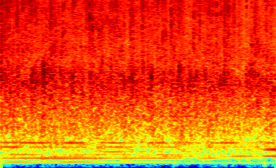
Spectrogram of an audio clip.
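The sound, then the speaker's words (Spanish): A church audience claps loudly and steadily for a few seconds, applauding the Lord, a dense mass of hands blending into a sustained wash of applause with a faint tonal hum beneath. “Apláudele fuerte al Señor, amén.”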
